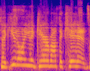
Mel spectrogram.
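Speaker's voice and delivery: put-on high, heated, furious, angry shout. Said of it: "he starts yelling at me".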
